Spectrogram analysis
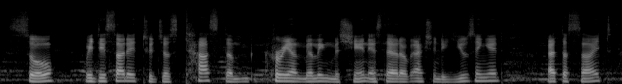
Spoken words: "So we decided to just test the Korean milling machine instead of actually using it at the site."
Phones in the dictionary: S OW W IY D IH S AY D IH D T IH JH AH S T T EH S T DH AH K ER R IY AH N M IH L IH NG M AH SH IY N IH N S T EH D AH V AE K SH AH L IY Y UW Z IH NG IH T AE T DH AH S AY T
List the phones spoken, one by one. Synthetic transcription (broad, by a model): S OW W IY D IH S AY D IH D T IH JH AH S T T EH S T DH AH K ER R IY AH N M IH L IH NG M AH SH IY N IH N S T EH D AH V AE K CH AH L IY Y UW Z IH NG IH T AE T DH AH S AY T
